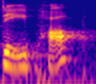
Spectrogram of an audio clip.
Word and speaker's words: Depop: Have you guys heard of Depop?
